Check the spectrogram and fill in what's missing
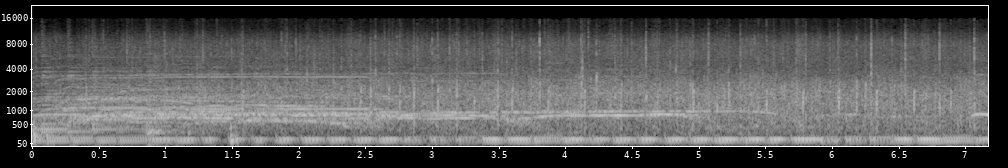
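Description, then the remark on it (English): A crowd applauds Ben Jenkins steadily and loudly for several seconds, a dense wash of clapping with a few faint whoops and cheers mixed in and a low hum underneath. “Round of applause for Ben Jenkins.”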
